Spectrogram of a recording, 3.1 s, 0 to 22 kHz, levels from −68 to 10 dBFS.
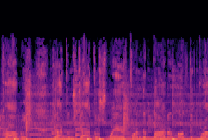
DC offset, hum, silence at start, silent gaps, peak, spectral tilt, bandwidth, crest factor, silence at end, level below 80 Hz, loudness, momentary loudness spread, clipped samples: under 0.1%; none; 0 s; none; 0 dBFS; -3.5 dB/octave; 17 kHz; 16 dB; 0 s; -18 dBFS; -16 LUFS; 3 LU; under 0.1%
